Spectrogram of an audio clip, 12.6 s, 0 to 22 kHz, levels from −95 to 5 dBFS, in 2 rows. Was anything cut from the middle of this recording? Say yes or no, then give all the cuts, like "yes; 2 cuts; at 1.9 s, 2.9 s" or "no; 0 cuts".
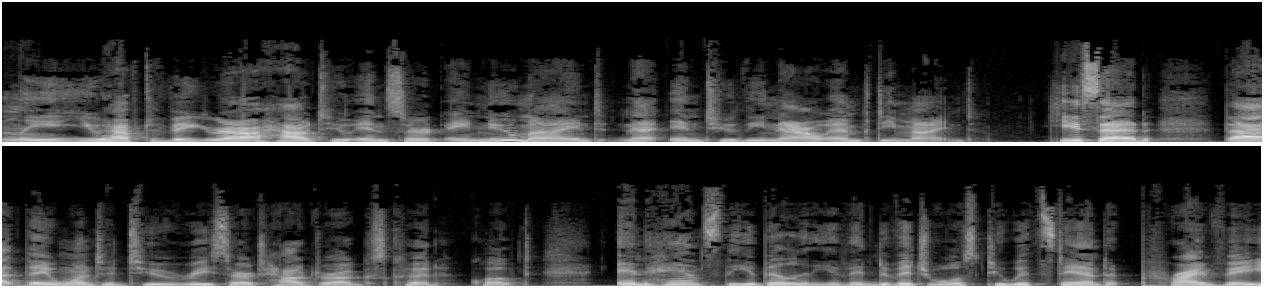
no; 0 cuts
